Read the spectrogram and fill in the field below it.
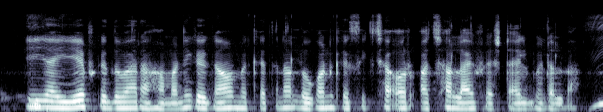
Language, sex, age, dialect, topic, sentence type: Bhojpuri, male, 18-24, Southern / Standard, banking, question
